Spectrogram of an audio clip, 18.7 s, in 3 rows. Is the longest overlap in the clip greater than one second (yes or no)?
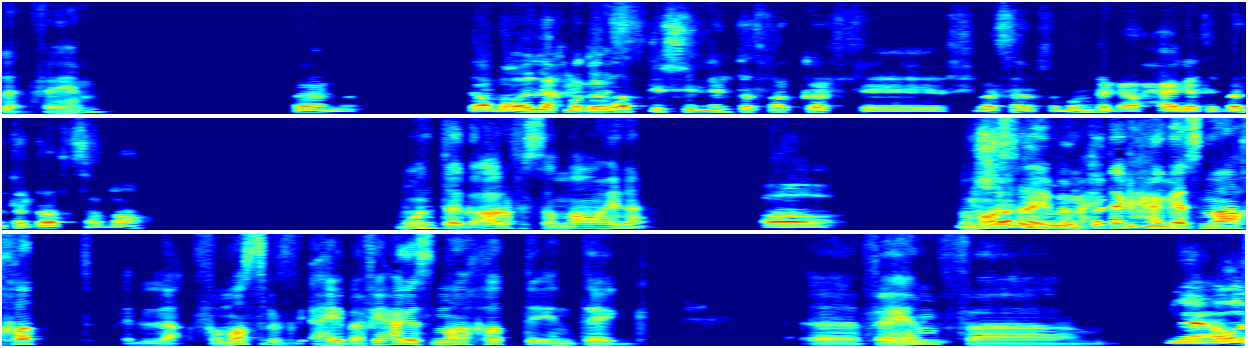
yes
